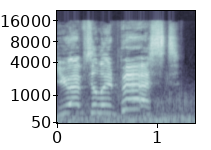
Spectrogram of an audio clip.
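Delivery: exasperated outburst, high and slow.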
